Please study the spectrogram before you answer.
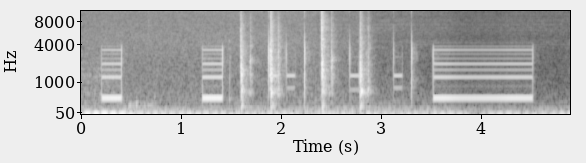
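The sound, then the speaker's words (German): A telephone call being dialled and ringing: two short electronic tone bursts, then a quick run of dialling tones and clicks, then one longer steady tone, all fairly faint over low background noise. “Ja, ich muss unbedingt jetzt Frau Füger anrufen.”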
